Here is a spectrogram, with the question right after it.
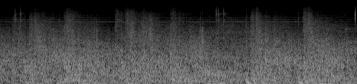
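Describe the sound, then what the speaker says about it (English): Continuous, loud musket volleys and artillery fire rattle through a Shogun 2 battle, with dense crackling shots layered over heavier booms and no pause across the stretch. "hopefully we'll get some good firing against these that have just started to come down"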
